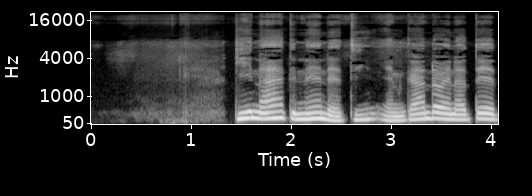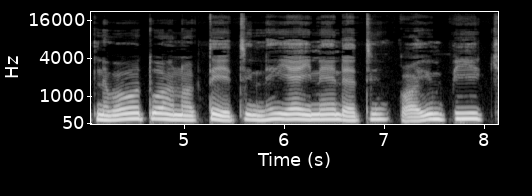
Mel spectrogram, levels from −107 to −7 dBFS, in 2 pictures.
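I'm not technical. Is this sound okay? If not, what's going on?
No. From 4.14 to 5.14 s, just after "inendet en kaindoinatet", there is channel delay, causing comb filtering. One side arrives a few samples late. Mixed together, the two cancel some high tones, starting near 7 kHz. The speech turns hollow.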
